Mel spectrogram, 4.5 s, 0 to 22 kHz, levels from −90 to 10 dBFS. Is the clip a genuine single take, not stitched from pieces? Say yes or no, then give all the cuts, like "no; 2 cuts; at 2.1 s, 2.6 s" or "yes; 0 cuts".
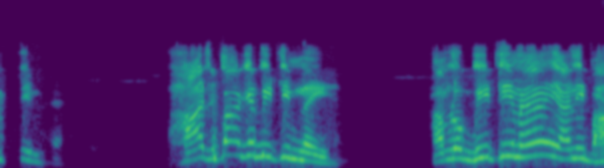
yes; 0 cuts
